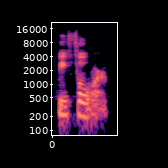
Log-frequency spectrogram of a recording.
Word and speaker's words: before: you should have written B is the prefix four is the root divide between the two syllables four is accented before all right the next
